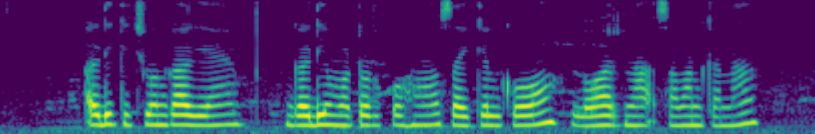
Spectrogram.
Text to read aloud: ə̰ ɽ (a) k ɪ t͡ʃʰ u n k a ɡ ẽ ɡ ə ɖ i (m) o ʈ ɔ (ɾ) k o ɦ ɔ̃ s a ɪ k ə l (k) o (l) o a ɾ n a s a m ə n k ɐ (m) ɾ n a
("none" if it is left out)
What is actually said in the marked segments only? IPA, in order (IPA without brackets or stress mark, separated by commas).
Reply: i, m, ɾ, k, l, none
